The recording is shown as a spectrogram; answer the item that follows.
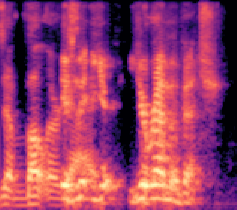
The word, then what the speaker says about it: Uremovich: We brought in Coach U from I can't pronounce his last name yet, but he's a Butler guy. Isn't it Uremovich?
